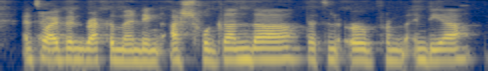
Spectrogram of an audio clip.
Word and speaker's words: ashwagandha: And so I've been recommending ashwagandha. That's an herb from India, spelled ashwagandha as well, pronounced ashwagandha as well.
